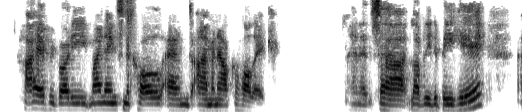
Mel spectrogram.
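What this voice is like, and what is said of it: Australian accent. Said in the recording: “Sydney, Australia, which, if you can't tell from my accent, is where I'm from”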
